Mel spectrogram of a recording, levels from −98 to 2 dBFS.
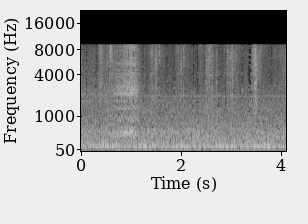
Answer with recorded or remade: recorded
